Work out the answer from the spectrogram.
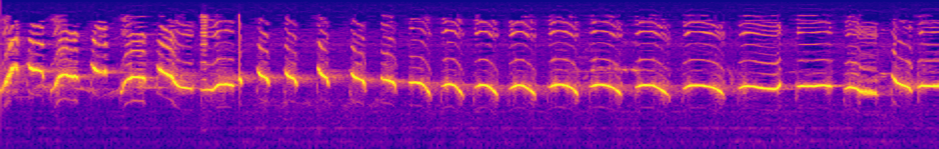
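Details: Chinese hwamei delivers a steady series of rich whistled notes, each bending up and down, repeated three to four times per second with little variation.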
